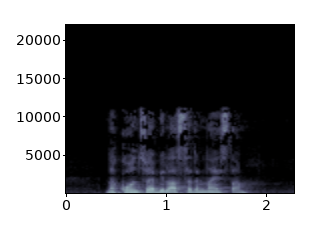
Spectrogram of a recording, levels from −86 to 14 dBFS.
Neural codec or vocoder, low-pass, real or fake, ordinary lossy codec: none; 19.8 kHz; real; MP3, 48 kbps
